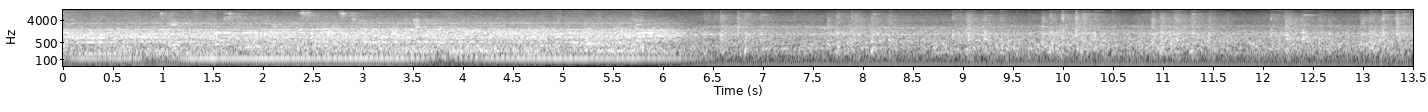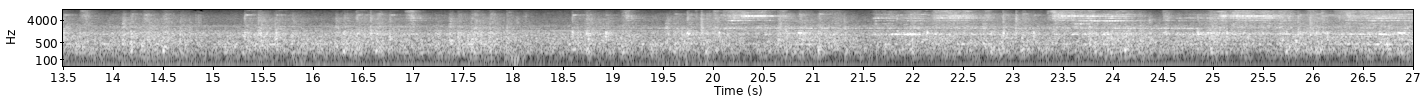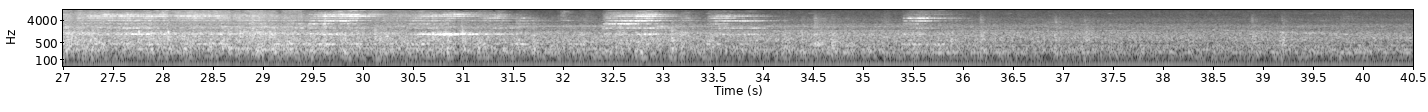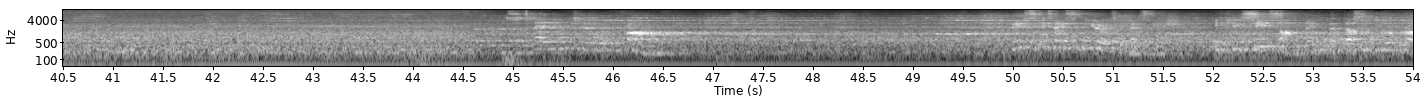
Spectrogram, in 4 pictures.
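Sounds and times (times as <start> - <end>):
train wheels clicking over rail joints: 6.5 - 31.8.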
